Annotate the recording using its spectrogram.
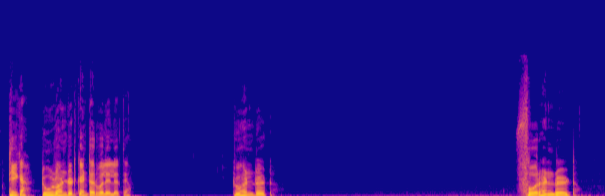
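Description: A man lectures calmly into a close microphone, in short bursts with pauses.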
